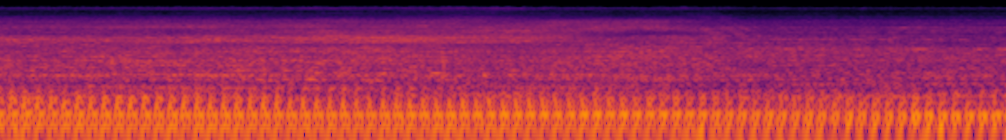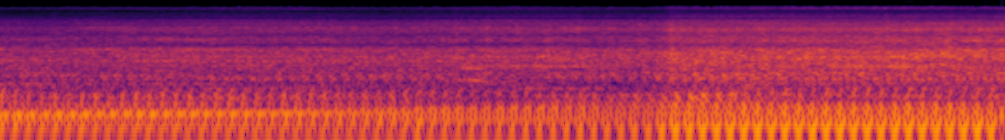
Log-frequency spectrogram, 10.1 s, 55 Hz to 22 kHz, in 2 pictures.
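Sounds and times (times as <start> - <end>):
truck engine idling: 0.0 - 10.0.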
